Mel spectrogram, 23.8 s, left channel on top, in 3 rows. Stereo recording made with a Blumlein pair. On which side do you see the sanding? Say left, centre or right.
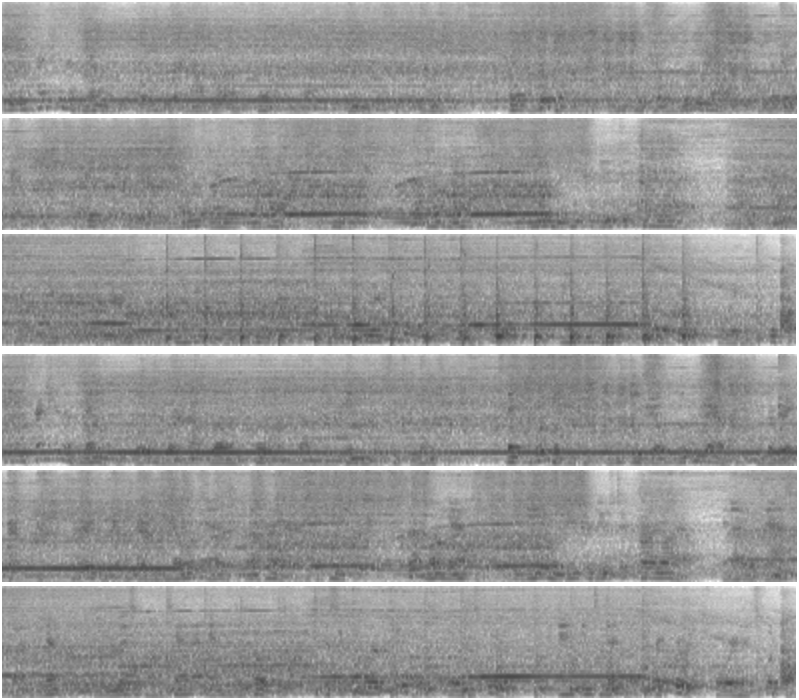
right.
